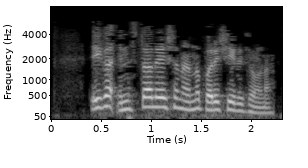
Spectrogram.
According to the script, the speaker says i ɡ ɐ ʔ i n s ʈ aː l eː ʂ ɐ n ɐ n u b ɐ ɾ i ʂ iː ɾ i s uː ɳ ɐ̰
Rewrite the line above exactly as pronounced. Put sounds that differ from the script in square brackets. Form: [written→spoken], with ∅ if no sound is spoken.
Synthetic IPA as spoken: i ɡ ɐ ʔ i n s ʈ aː l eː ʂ ɐ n ɐ [n→nː] u [b→p] ɐ ɾ i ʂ iː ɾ i s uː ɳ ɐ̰

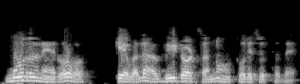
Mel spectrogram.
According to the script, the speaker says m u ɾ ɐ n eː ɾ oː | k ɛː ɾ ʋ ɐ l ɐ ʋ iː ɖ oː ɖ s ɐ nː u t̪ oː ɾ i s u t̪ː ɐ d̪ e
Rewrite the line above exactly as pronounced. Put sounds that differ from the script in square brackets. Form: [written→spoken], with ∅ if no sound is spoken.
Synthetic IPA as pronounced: m [u→uː] ɾ ɐ n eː ɾ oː | k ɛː [ɾ→∅] ʋ ɐ l ɐ ʋ iː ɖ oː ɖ s ɐ nː u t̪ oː ɾ i s u t̪ː ɐ d̪ e

